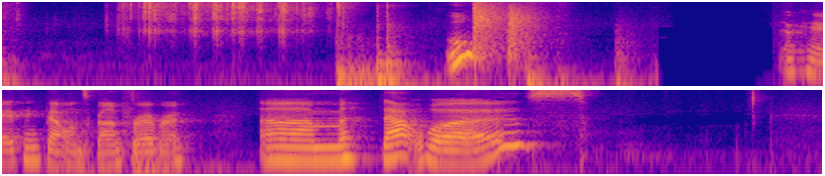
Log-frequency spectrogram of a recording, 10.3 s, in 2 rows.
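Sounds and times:
dice rolling: 0.0 - 2.2
speech: 4.9 - 8.8.

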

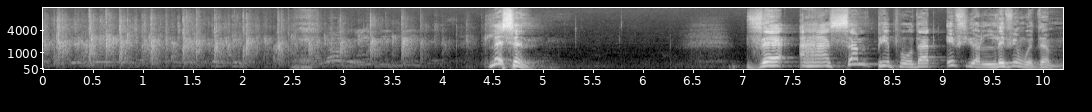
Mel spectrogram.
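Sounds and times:
audience clapping: 0.0 - 4.6
speech: 4.4 - 5.0, 7.2 - 10.2.

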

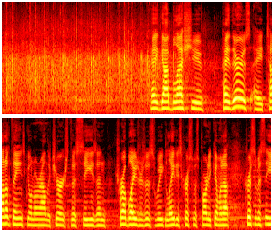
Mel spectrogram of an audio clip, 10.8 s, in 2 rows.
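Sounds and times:
audience applause: 0.0 - 4.3
speech: 3.0 - 10.7.

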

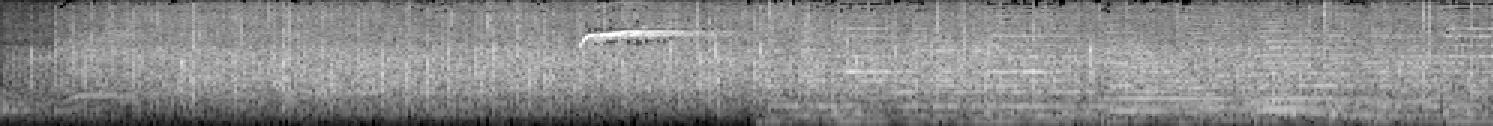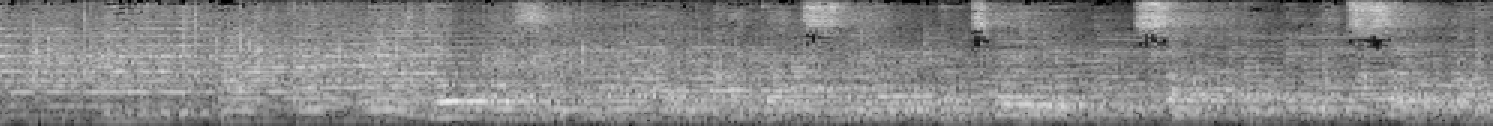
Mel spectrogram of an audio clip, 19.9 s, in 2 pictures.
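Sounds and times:
audience applauding to welcome a performer onto the stage: 0.0 - 17.0
sustained musical tones: 5.0 - 19.8.

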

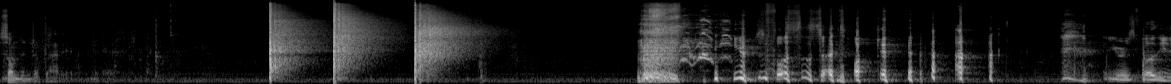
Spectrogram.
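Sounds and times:
speech: 0.0 - 0.8, 7.4 - 9.2, 11.3 - 11.6
hand claps for recording sync: 2.7 - 5.0
laughter: 6.4 - 10.1.

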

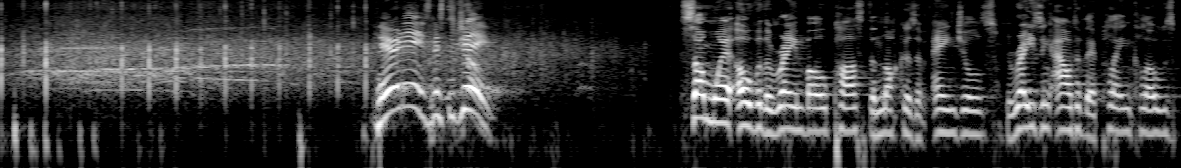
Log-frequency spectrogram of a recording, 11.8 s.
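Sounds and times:
audience applause: 0.0 - 6.5
speech: 3.8 - 5.1, 6.8 - 11.8.

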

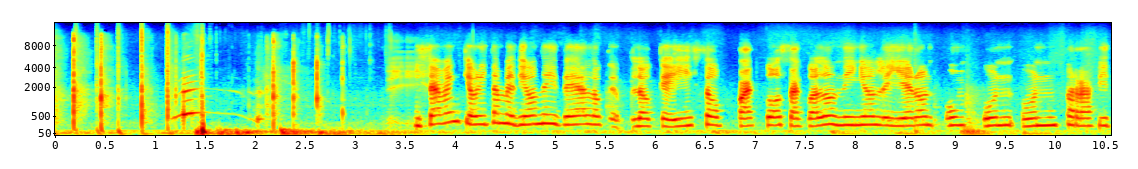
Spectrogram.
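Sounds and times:
scattered hand claps from a small group: 0.0 - 3.0
short high-pitched voice sliding upward: 3.3 - 3.7
speech: 3.6 - 10.5.

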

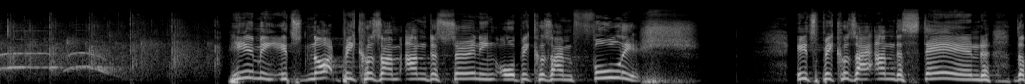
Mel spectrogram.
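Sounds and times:
audience clapping hands: 0.0 - 2.3
speech: 2.3 - 6.7, 8.0 - 10.2.

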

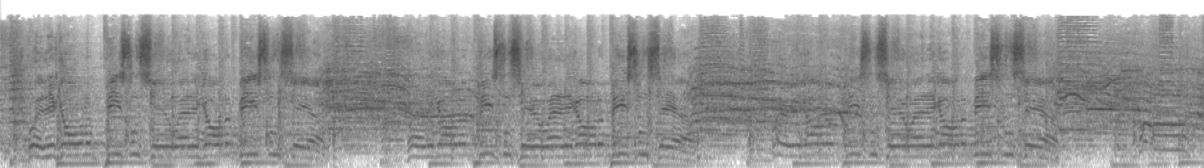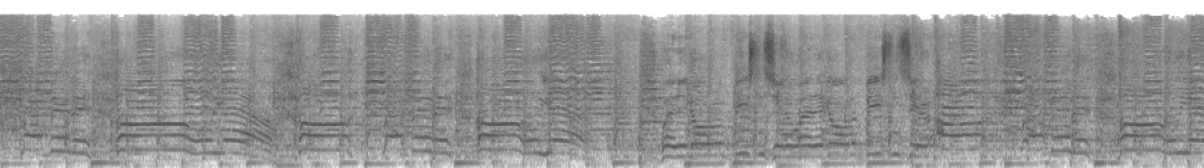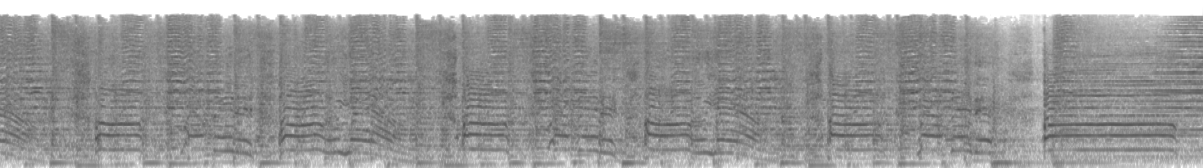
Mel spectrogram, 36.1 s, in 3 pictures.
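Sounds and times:
original Broadway cast recording of show tune: 0.1 - 36.0
speech: 0.4 - 13.4.

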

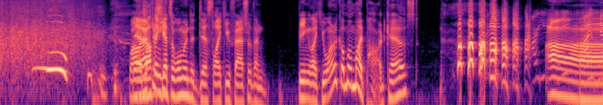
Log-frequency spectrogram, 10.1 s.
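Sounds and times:
round of applause: 0.0 - 1.9
speech: 0.5 - 8.3, 9.0 - 10.0.

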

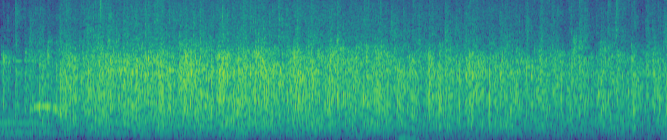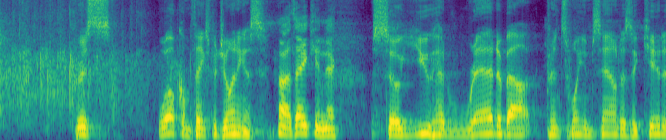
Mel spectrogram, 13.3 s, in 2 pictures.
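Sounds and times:
audience applauding to welcome a guest: 0.0 - 8.8
speech: 7.4 - 13.3.

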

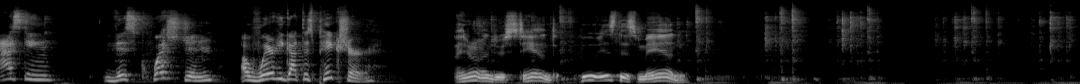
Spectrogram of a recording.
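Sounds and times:
speech: 0.1 - 3.8, 4.5 - 7.8
typing on a computer keyboard: 4.7 - 5.9, 6.5 - 10.7.

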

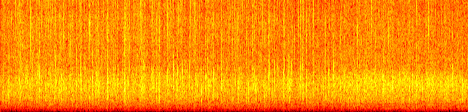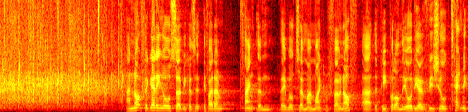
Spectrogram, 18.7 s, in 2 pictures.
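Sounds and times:
audience applause: 0.0 - 12.4
speech: 11.9 - 18.7.

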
